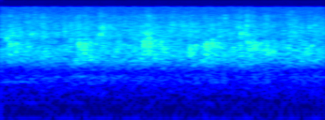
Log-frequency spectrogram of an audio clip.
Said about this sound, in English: Are we together, Bazalwane? Give a round of applause unto the Lord.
